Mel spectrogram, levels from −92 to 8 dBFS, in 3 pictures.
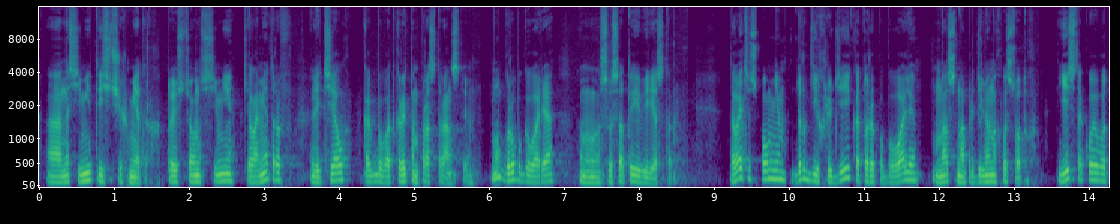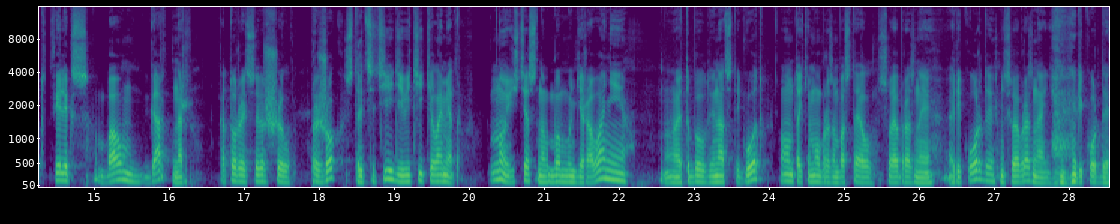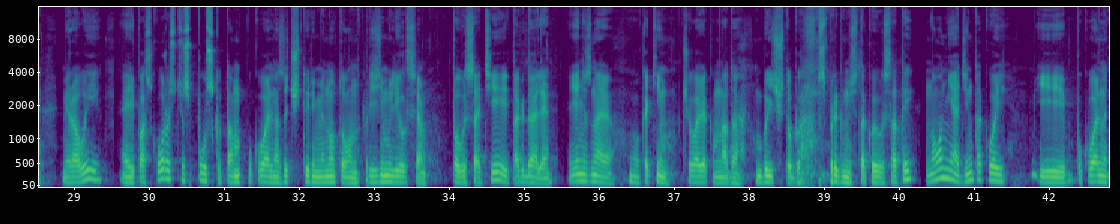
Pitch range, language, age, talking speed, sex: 115-140 Hz, Russian, 20-39, 140 wpm, male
